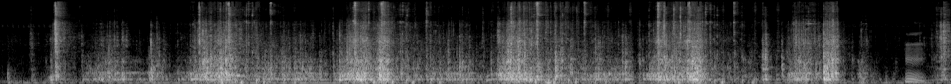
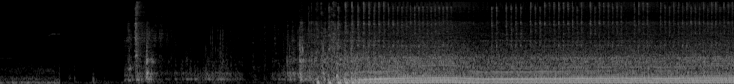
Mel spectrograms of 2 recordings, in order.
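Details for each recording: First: Toro Recycler push mower that runs on starting fluid but won't stay running: repeated recoil pulls about every 1.5 s, engine spins but never fires; no start, likely from a clogged carburetor jet. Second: Toro Recycler push mower that ran only on starting fluid, after carburetor jet cleaned with brake cleaner: catches and settles into a steady, even run at constant speed with no misses or surging.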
